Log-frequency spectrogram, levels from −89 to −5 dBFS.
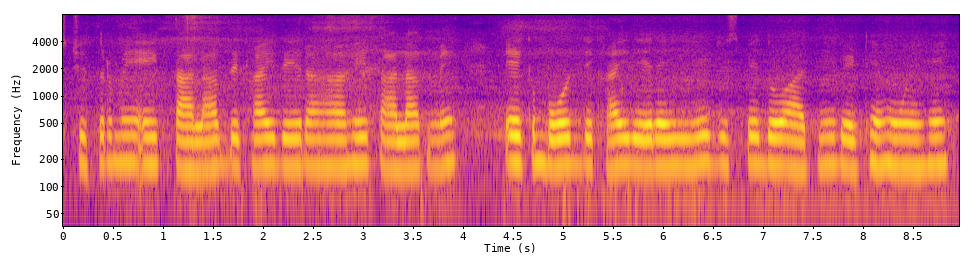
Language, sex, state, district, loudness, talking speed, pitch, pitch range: Hindi, female, Bihar, Bhagalpur, -16 LUFS, 155 wpm, 170 Hz, 165-175 Hz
